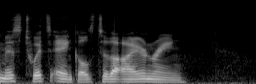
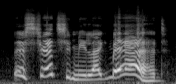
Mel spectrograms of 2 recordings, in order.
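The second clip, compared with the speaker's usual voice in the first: wife crying out; 4 dB louder than usual. A narrator's reading. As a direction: wail it high as if being pulled. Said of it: "cried Miss Twit".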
